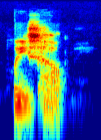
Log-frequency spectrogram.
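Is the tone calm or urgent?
calm. It is said in a plain, calm tone.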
